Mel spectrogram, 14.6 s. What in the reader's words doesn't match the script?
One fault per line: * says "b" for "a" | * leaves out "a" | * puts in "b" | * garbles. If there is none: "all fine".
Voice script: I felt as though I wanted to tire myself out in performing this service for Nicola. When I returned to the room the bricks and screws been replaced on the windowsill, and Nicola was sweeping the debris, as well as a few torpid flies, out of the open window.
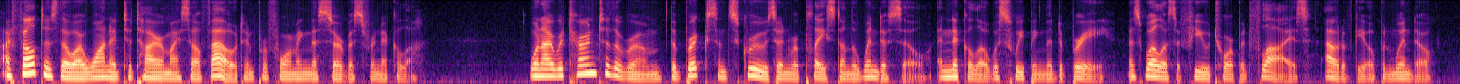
all fine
